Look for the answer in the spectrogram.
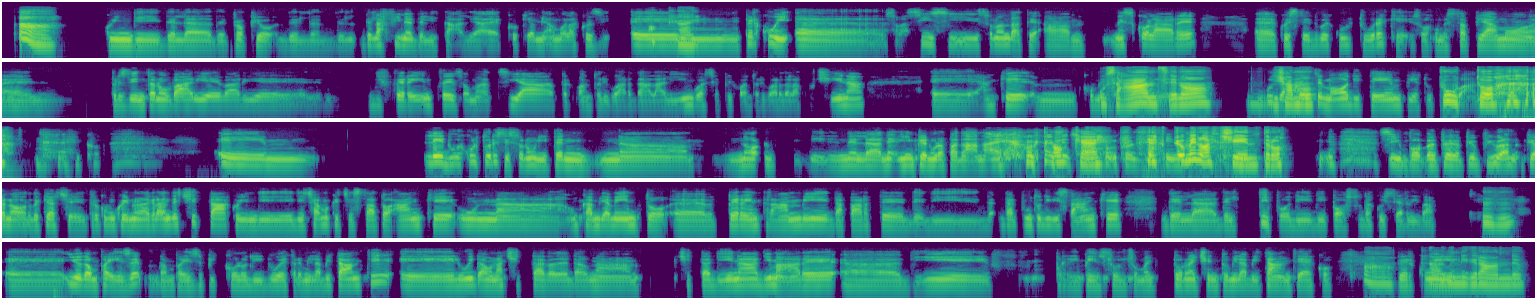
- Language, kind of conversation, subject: Italian, podcast, Qual è un successo che hai ottenuto grazie all’unione di due culture diverse?
- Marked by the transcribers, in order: other background noise; "proprio" said as "propio"; "insomma" said as "nsoma"; "insomma" said as "insoma"; "per" said as "pe"; chuckle; chuckle; laughing while speaking: "Ecco"; laughing while speaking: "ecco, diciamo così"; laughing while speaking: "Okay"; chuckle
